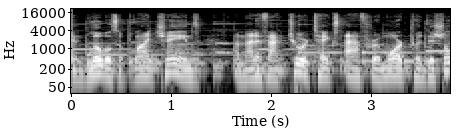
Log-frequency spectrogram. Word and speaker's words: manufacture: frenzy m stands for manufacture yes it's pronounced manufacture because it's french for workshop or factory in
